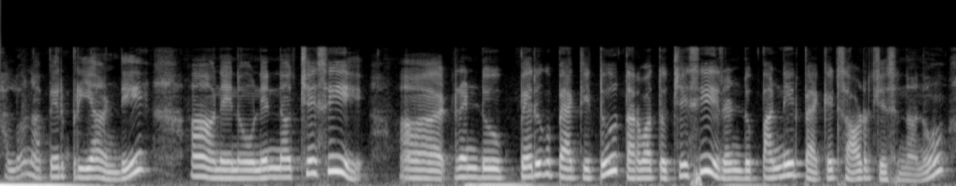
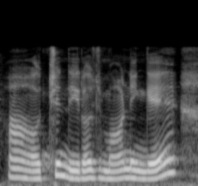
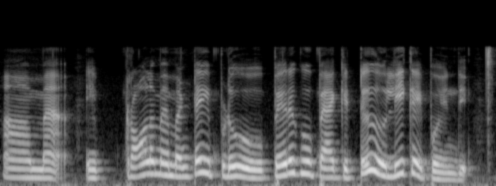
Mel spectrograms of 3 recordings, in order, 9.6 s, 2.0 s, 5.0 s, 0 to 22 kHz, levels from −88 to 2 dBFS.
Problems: background sounds at intervals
